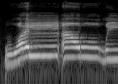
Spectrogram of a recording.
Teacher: را سے پہلے لفظ حمزہ کے اوپر زبر آ گیا تو ادھر را کو ہم نے پر کر دینا ہے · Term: پر رایا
